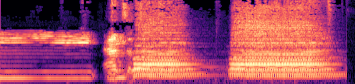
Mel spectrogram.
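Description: A loud train horn sounds in three sustained blasts, the first one lower and thinner, then two fuller, brassier blasts separated by a short gap, with no voices.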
